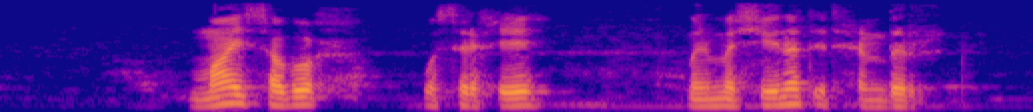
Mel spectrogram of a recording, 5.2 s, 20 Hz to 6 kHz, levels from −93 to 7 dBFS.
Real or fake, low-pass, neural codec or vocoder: real; 5.4 kHz; none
